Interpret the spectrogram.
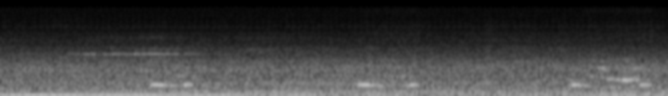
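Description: Tobu Railway commuter train running, heard from inside the car: a steady rumble of wheels on rails, with short squealing notes a few times and a brief thin whine about a second in.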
